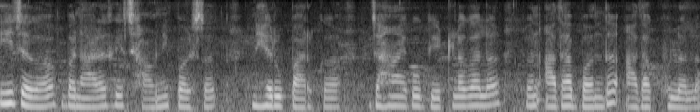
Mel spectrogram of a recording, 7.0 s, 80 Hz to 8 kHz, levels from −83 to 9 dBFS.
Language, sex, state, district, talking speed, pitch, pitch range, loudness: Bhojpuri, female, Uttar Pradesh, Varanasi, 180 wpm, 195 Hz, 185-210 Hz, -17 LUFS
